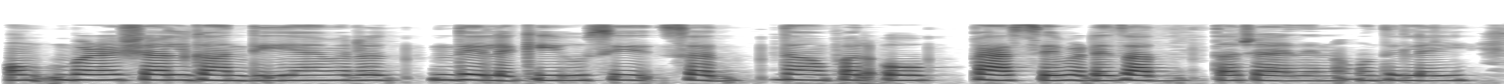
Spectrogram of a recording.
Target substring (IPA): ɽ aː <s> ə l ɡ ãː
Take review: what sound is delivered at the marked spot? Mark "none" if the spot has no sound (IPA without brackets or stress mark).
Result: ʃ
